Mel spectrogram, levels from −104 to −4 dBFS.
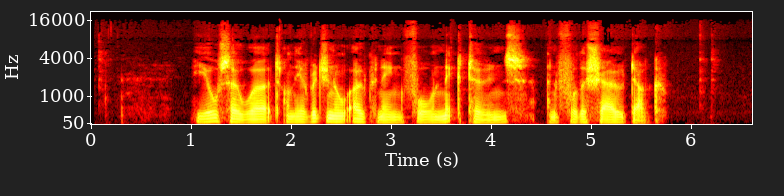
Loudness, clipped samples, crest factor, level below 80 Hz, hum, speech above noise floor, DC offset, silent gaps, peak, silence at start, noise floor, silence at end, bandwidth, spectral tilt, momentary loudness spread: -18 LUFS; under 0.1%; 20 dB; -56 dBFS; none; 45 dB; under 0.1%; none; 0 dBFS; 1.05 s; -64 dBFS; 0.9 s; 16 kHz; -4 dB/octave; 12 LU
